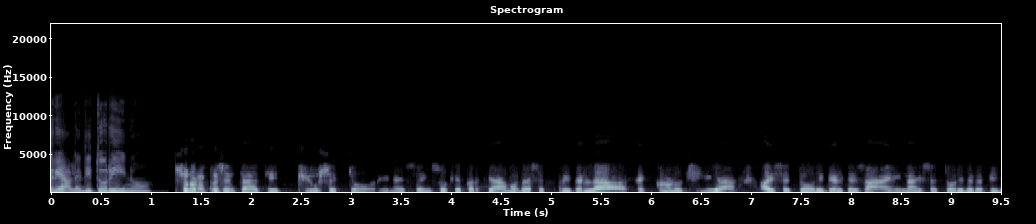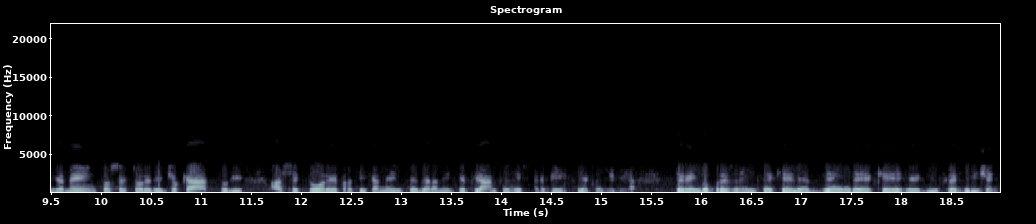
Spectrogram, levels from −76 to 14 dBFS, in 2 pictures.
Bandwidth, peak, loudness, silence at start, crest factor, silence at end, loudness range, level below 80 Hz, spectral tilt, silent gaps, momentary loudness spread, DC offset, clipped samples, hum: 8.6 kHz; -2 dBFS; -20 LUFS; 0 s; 18 dB; 0.05 s; 5 LU; -80 dBFS; -7.5 dB/octave; none; 10 LU; under 0.1%; under 0.1%; none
